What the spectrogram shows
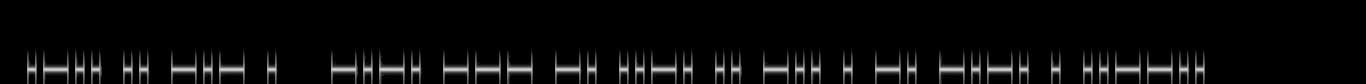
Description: Morse code, heard as a keyed tone, about 15 wpm, 700 Hz. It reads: LIKE CONFIDENCE?
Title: Sentences from Top 1500 Words 15wpm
